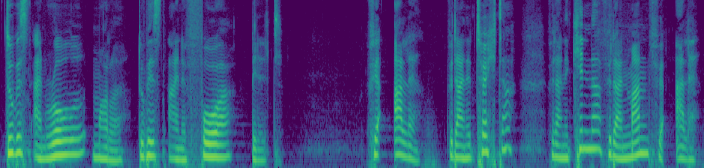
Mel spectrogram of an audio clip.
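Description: A middle-aged woman preaching a sermon to a women's gathering, telling lively stories and speaking directly to her listeners. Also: fairly low pitch, measured pace, no room sound, clean studio sound. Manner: lively storytelling, acts out quoted voices, addresses audience directly.

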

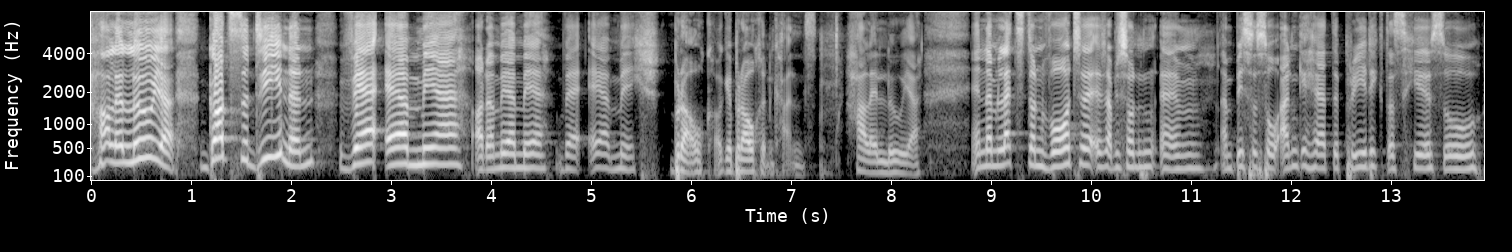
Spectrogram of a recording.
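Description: An English-accented woman in her fifties delivers a sermon in her second language. She speaks with grateful warmth, breaks into laughter and calls out praise. Her pitch sits in an ordinary middle range for a woman. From England. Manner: warm and thankful, with frequent laughs and praise shouts. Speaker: guest preacher. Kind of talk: sermon with personal testimony.

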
